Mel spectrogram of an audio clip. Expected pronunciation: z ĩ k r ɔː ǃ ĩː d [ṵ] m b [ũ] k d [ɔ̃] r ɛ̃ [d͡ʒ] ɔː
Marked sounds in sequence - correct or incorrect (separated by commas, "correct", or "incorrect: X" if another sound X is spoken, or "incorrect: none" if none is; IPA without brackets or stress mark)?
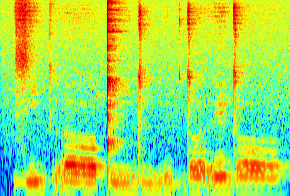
incorrect: u, correct, incorrect: ɔ, incorrect: d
